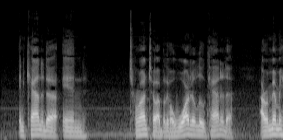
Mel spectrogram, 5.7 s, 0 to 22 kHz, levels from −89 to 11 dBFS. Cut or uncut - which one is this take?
uncut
